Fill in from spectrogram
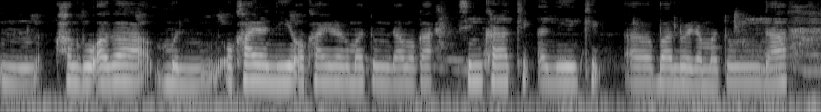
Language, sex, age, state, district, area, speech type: Manipuri, female, 18-30, Manipur, Tengnoupal, urban, spontaneous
